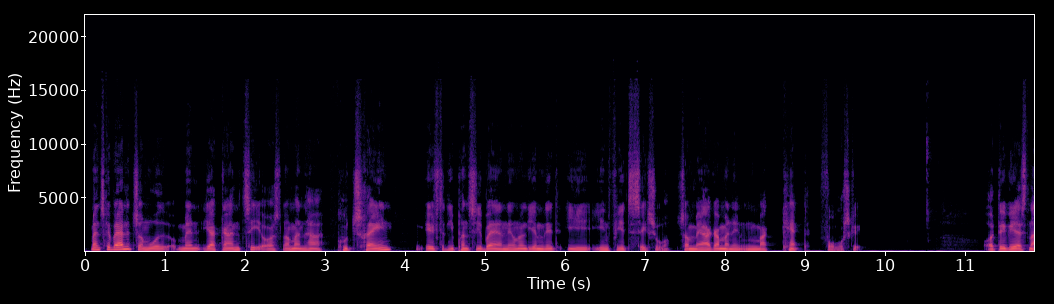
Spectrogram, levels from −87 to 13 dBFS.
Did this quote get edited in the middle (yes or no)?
yes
